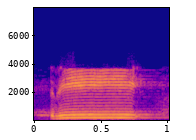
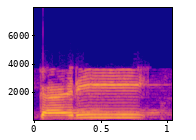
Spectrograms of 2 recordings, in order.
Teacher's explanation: را کو باریک پڑھیں گے کیونکہ را کے نیچے زیر آپ کو نظر آ رہا ہے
